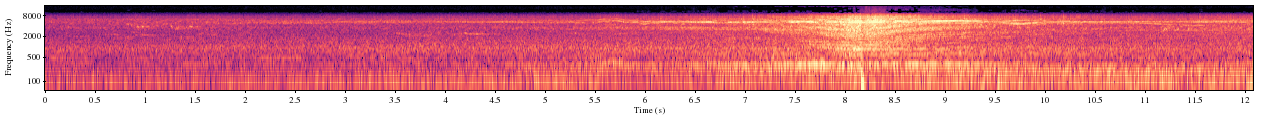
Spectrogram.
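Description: Parrot Anafi quadcopter's motors and propellers whining in flight. The whine grows louder as it passes close, peaking about eight seconds in, then eases a little.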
